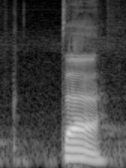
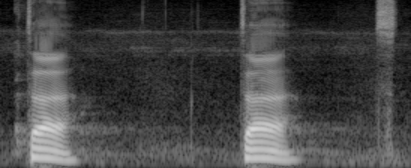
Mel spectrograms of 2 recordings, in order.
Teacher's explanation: Huruf ta mempunyai sifat al-hamz, yaitu mengalirnya suara. Ta, ya, terdengar ada suara nafas yang keluar.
